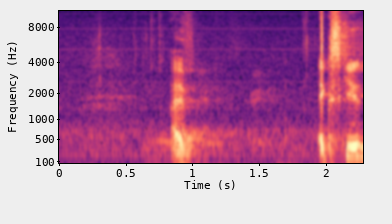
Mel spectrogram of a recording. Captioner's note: audience member murmuring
